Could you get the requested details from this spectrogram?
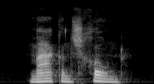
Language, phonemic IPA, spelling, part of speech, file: Dutch, /ˈmakə(n) ˈsxon/, maken schoon, verb, Nl-maken schoon.ogg
- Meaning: inflection of schoonmaken: 1. plural present indicative 2. plural present subjunctive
